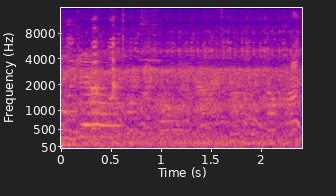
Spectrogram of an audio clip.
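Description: A pickup truck's engine running low and steady as it rolls slowly past, under the chatter of several voices.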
